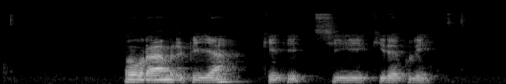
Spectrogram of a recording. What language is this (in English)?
Central Tarahumara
